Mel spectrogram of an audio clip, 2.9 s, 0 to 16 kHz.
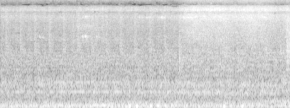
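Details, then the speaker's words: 1948 Land Rover Series 1 80in, warm idle: low steady even thrum with no miss or tapping; audible extra noise is just the bonnet vibrating, runs like a little sewing machine. "that noise you can hear is just the uh the bonnet vibrating really does run like a little sewing machine"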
